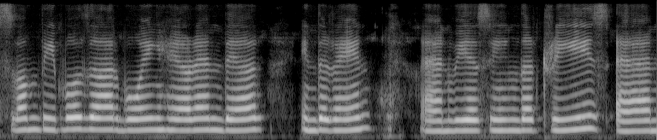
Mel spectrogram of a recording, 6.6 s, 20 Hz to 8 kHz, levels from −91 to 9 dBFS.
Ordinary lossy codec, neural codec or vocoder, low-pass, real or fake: none; codec, 16 kHz, 4.8 kbps, FACodec; 7.2 kHz; fake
